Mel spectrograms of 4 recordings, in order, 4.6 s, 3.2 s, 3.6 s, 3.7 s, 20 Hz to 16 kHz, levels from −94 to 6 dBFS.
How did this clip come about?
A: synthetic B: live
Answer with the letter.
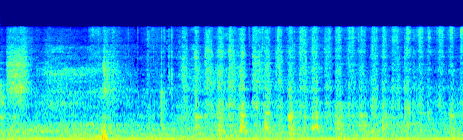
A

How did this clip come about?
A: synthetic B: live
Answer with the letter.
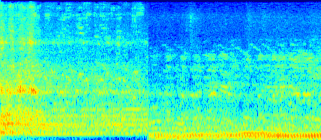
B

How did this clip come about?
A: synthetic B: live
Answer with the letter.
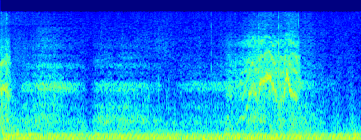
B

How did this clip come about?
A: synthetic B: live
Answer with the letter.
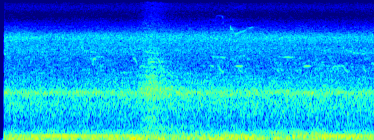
B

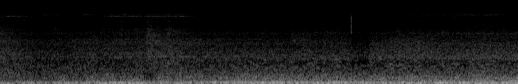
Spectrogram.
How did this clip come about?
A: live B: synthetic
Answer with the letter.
B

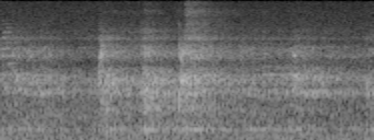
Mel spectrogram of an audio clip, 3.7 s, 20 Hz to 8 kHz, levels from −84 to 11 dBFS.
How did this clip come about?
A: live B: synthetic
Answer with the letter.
A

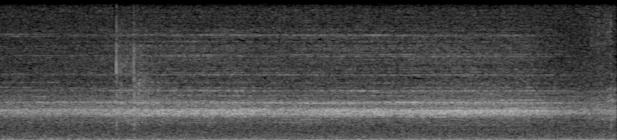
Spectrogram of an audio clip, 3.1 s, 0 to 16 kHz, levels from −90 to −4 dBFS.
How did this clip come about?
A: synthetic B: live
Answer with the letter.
B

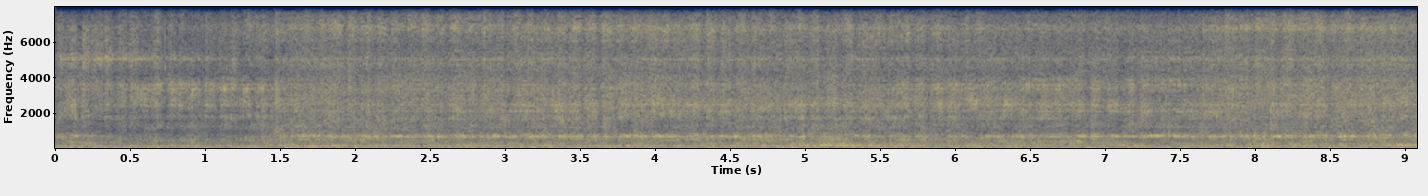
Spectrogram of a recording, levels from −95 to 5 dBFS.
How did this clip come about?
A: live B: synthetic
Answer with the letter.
B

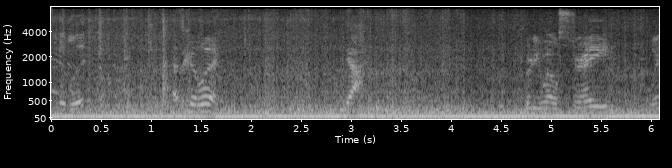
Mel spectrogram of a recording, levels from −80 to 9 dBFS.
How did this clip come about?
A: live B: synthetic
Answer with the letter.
A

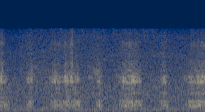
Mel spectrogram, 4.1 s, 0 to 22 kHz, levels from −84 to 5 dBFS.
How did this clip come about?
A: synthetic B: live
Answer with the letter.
B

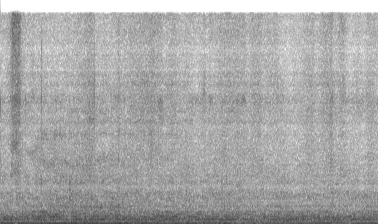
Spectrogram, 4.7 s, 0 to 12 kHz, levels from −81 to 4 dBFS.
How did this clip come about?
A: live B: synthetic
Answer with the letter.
B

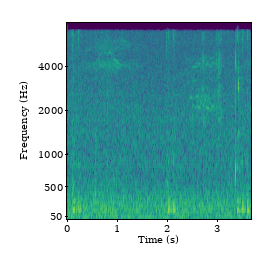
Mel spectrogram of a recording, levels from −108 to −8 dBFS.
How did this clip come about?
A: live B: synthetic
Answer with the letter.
A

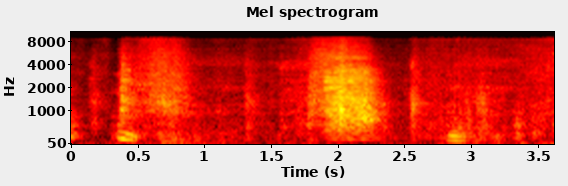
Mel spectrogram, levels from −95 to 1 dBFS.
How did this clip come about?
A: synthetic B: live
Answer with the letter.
A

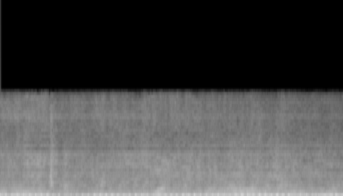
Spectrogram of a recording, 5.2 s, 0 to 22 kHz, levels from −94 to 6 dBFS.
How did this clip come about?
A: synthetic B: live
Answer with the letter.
A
